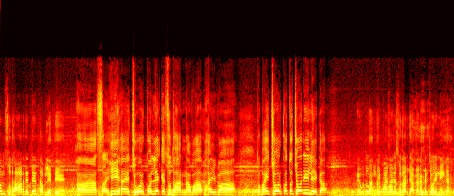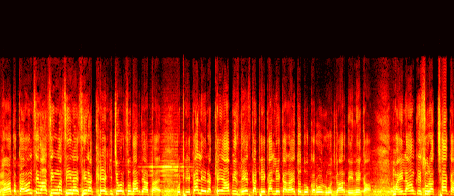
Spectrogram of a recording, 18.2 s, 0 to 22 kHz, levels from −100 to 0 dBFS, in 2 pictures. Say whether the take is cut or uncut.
uncut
